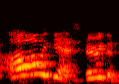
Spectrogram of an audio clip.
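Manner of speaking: ordinary delivery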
